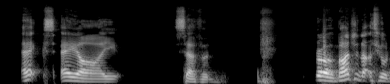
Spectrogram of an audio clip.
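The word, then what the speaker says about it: X Æ A-Xii: So one of the names of his kids is pronounced XAI the 7th. So that's the letter X, then A, then E, then A dash X11, the Roman numerals 7. So how's it pronounced, right? So I believe it pronounced XAI 7.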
